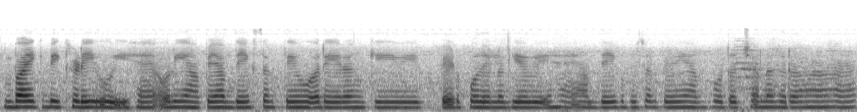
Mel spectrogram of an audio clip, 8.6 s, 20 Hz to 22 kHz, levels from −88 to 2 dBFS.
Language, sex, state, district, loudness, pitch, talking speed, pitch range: Hindi, female, Haryana, Jhajjar, -21 LUFS, 195 Hz, 225 wpm, 195-200 Hz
